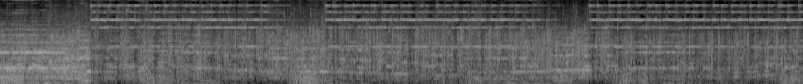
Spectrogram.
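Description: Processional throne bell rung in three runs of rapid strikes, each a couple of seconds long with short breaks between: the signal to the bearers. Band music fades under it about a second in.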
